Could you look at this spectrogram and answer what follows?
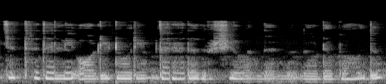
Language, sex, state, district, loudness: Kannada, female, Karnataka, Bangalore, -16 LUFS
